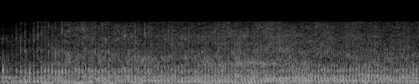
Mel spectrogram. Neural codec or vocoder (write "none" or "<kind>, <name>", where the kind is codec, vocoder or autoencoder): codec, HILCodec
